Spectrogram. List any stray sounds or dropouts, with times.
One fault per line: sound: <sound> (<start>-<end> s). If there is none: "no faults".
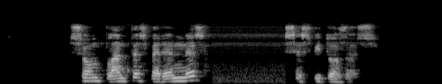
no faults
